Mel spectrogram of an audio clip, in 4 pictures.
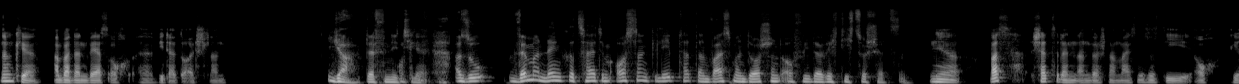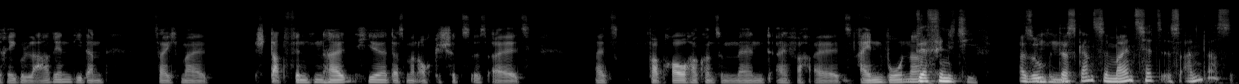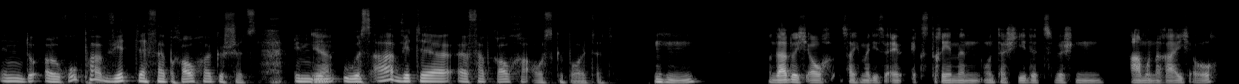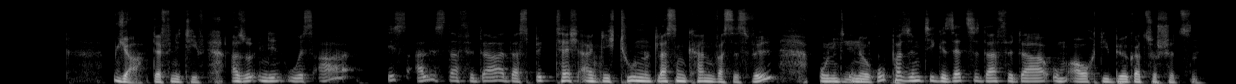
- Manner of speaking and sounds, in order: in English: "Big Tech"
- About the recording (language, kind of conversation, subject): German, podcast, Wie gehst du mit deiner Privatsphäre bei Apps und Diensten um?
